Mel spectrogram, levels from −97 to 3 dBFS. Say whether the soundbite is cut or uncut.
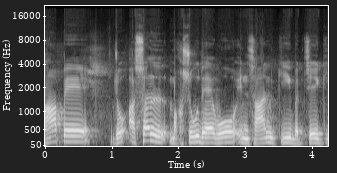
uncut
